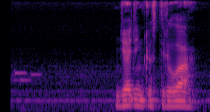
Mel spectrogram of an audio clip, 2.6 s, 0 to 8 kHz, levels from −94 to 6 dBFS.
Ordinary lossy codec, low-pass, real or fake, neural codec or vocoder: none; none; real; none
